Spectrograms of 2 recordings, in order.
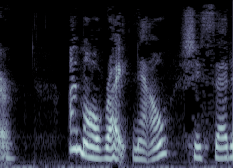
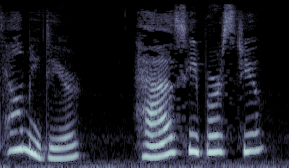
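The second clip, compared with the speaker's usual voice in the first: tender, high, gentle, caring voice; 7 semitones higher than usual. Narrator reads a butterfly kneeling beside a spider, speaking tenderly. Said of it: "said tenderly".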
